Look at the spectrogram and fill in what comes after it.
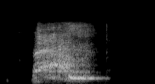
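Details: A single loud, explosive sneeze ending in a short voiced tail; sneezing.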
